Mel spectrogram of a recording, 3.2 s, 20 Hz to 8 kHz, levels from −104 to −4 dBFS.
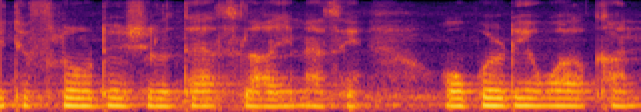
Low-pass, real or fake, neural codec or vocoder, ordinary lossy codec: none; real; none; none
